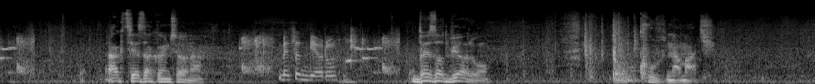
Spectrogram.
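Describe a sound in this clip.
A man talks into a handheld radio, heard close by.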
